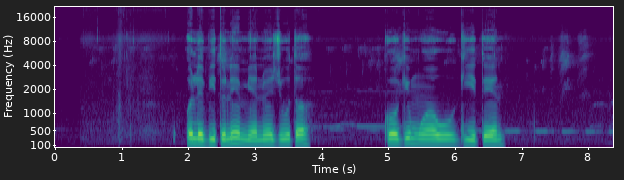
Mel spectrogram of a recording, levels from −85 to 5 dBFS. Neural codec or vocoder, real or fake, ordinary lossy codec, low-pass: none; real; none; none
